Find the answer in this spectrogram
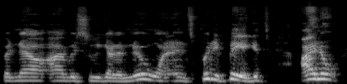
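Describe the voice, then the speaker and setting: Male, high-pitched, excitable, informal conversational delivery with emphatic repetition. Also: brisk. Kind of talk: casual chat.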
